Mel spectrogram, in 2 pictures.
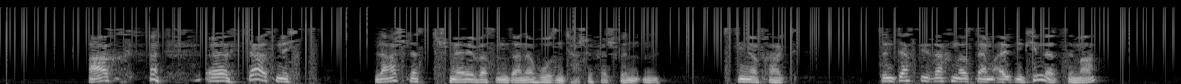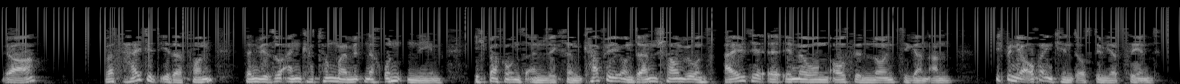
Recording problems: garbled, watery; badly; nothing above 5.5 kHz
distortion; slight; 10 dB below the speech
crackle, like an old record; noticeable; 10 dB below the speech

